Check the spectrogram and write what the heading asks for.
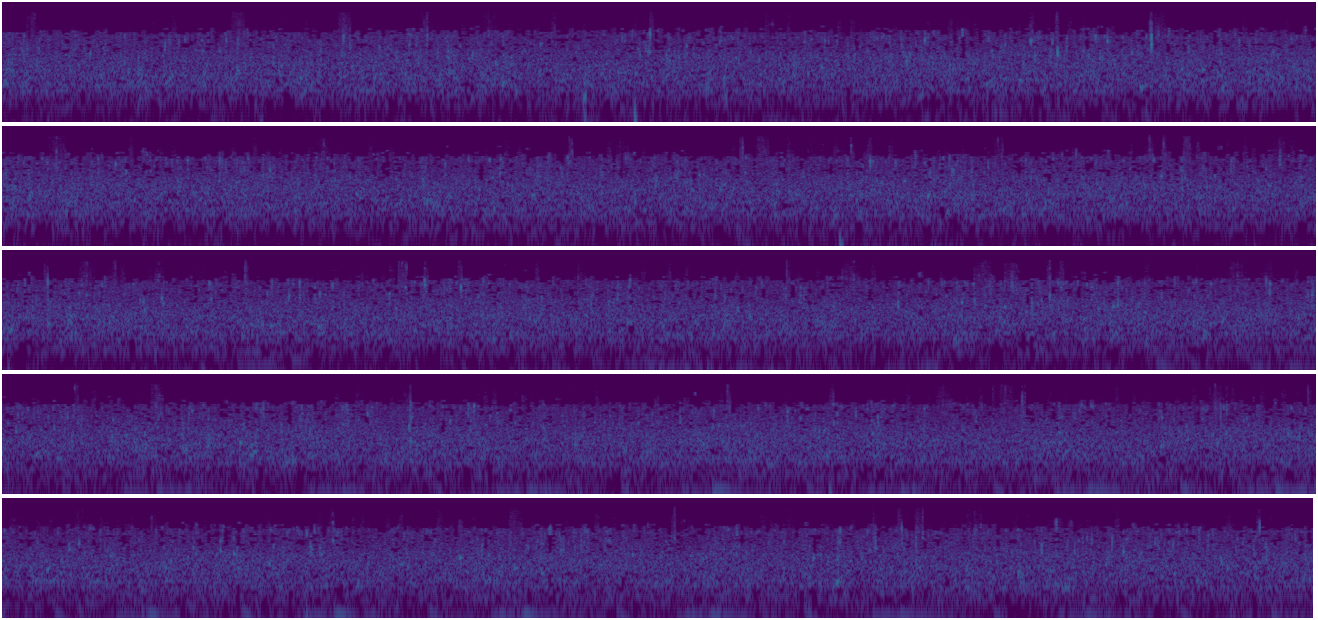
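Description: Shallow mountain stream running over stones and small rapids: a steady rush of water with no breaks.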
